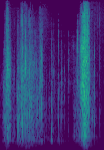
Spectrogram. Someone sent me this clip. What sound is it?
Shake, Pepples, Erratic Fast Shuffle
Foley for a bug scurrying along rocks in a glass tank. Fast, erratic hunting shuffling in the pebbles. Made by shaking a plastic jar of almonds.
sound, jar, nuts, falling, shuffle, bug, terrarium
